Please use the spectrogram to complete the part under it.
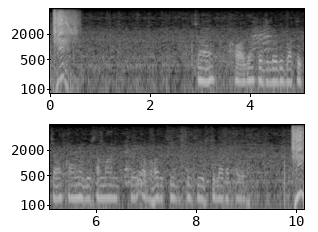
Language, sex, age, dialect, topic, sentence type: Bhojpuri, male, 36-40, Northern, banking, statement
